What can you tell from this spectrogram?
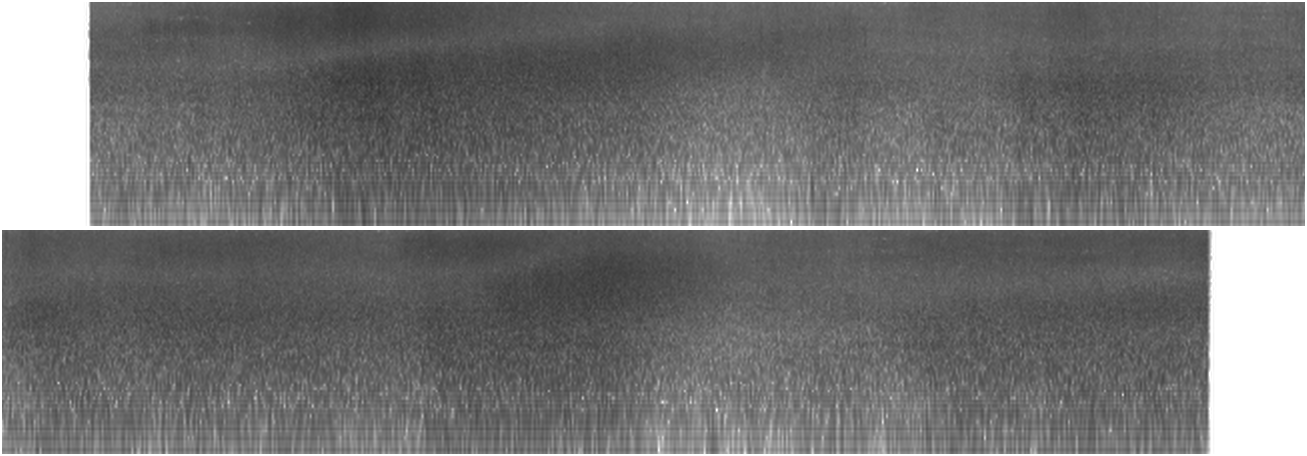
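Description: Ocean surf: waves break and wash in as a steady rushing noise that swells louder about four times, every six or seven seconds. It starts abruptly about a second in and cuts off suddenly near the end.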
